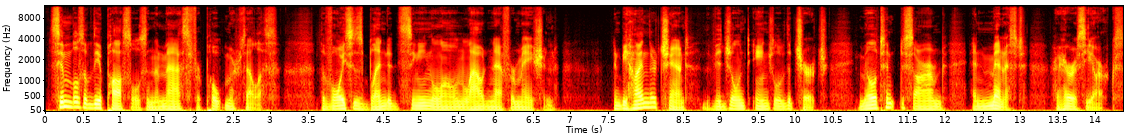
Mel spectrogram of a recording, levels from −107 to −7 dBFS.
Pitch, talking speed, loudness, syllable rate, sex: 95 Hz, 140 wpm, -20 LUFS, 5.1 syllables/s, male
